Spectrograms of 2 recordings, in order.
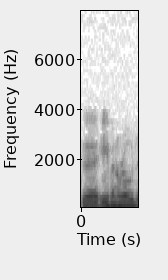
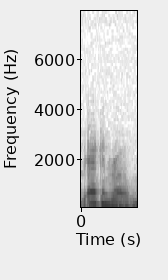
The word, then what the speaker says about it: Eckenrode: Pat, Evenrode, is that the way you pronounce it? No, it's Eckenrode.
